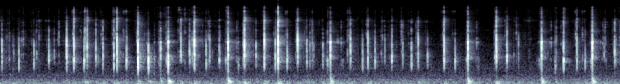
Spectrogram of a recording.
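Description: Both hands type continuously with their fingertips on a tenkeyless RGB HyperX Alloy Origins Core mechanical keyboard with black plastic keycaps, lubed tactile switches and a metal top plate on an aluminum frame, resting on a desk mat. Rapid, uneven streams of short, bright clacks, each with a soft low thud beneath it, die away almost instantly.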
